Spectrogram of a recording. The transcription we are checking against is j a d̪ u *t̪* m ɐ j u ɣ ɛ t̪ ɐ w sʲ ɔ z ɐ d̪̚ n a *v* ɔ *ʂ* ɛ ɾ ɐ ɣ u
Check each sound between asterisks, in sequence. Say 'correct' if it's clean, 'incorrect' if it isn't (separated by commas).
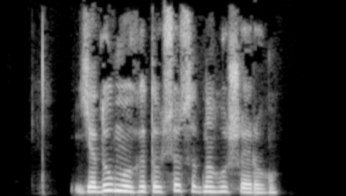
incorrect, incorrect, correct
